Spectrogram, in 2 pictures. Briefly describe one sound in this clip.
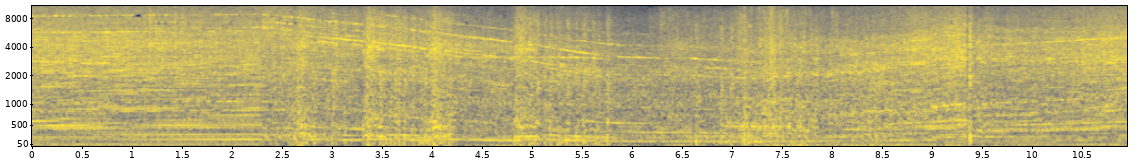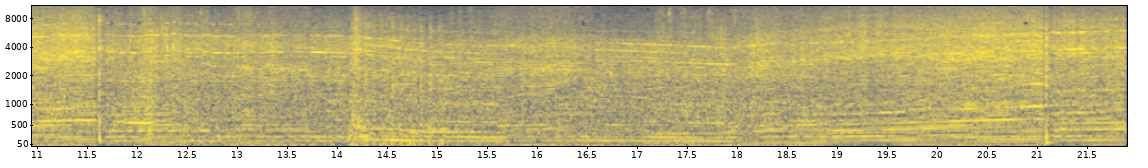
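Other race car engines whine close by.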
